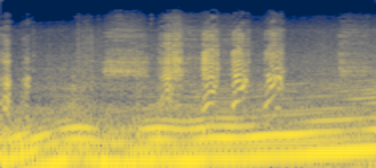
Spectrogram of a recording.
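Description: A street-tuned Honda Prelude revs hard and launches, a loud, steady engine drone rising in pitch with wheelspin, while people chatter and laugh over it.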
